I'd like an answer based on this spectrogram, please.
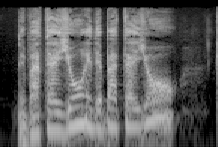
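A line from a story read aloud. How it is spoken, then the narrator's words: Furious old man shouting. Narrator (French): criait hors de lui le petit vieillard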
